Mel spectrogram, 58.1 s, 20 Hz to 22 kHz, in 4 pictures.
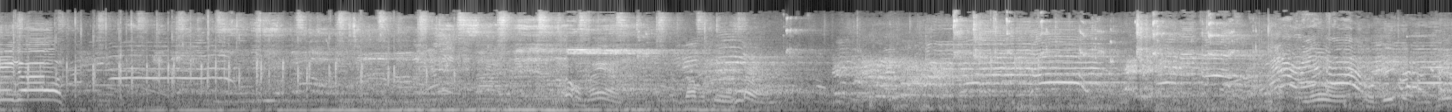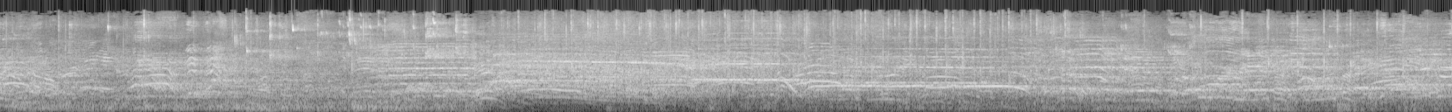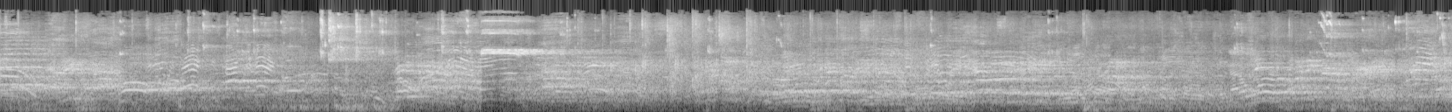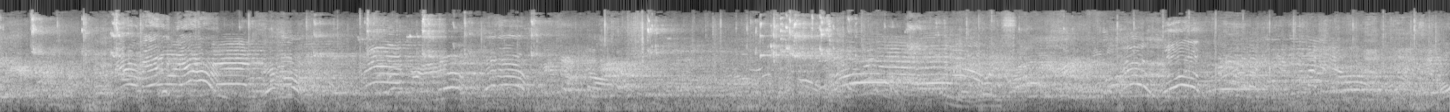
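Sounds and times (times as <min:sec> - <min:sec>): voices echoing in hall: 0:00.0 - 0:58.0.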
